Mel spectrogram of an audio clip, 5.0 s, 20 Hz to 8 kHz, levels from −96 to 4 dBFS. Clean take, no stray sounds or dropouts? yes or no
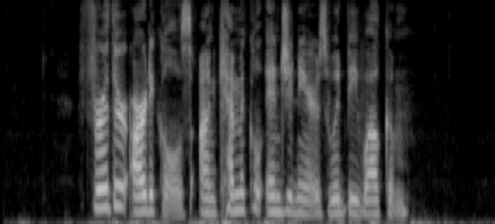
yes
